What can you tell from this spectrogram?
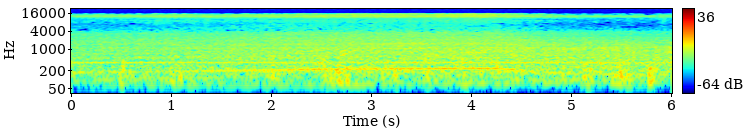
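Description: A motor vehicle on the move: steady engine and road noise with a low hum, one higher engine tone dropping away about four and a half seconds in.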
